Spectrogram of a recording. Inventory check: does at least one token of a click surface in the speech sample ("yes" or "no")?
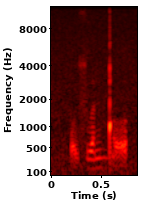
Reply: yes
